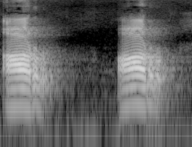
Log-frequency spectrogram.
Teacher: இந்த ரா சுக்கூன் வந்து என்ன பண்ணுவோம்? தஃப்ஹீமாக ஓதணும், ஹெவியாக தான் ஓதணும். அடுத்தது ஏன் அப்படின்னு சொன்னால் அதுக்கு முன்னாடி எழுத்து ஃபத்ஹா வர்றதுனால.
